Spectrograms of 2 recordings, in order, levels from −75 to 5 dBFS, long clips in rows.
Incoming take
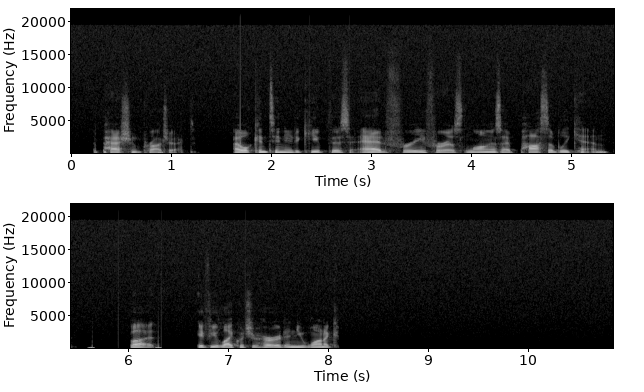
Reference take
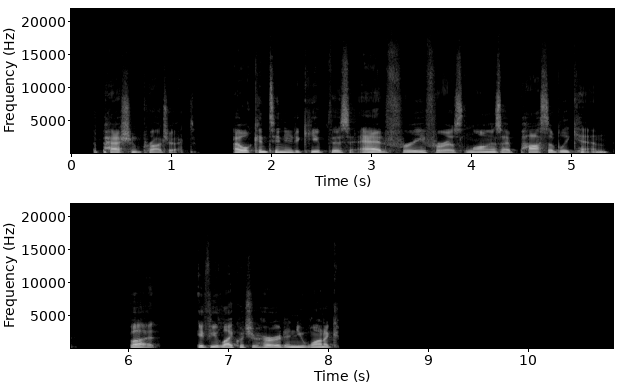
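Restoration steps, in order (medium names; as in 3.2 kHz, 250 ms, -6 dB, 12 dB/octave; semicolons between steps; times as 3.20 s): de-click; de-plosive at 0.86/5.60/6.27 s; interpolate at 1.70/2.38/5.65/6.31/7.34 s, 1.4 ms; noise reduction 30 dB, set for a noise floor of -54 dBFS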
